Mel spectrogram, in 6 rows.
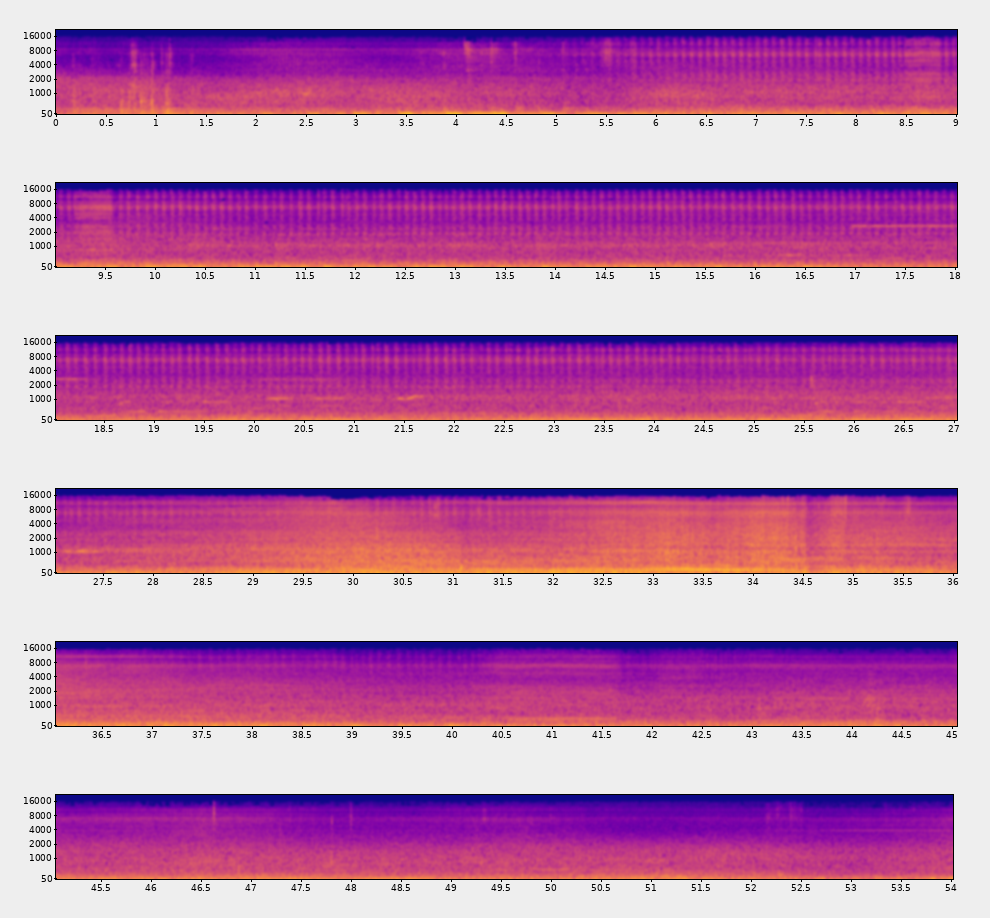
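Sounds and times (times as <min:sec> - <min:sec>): diesel railcar approaching: 0:00.0 - 0:54.0
low rumble: 0:01.4 - 0:06.6.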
